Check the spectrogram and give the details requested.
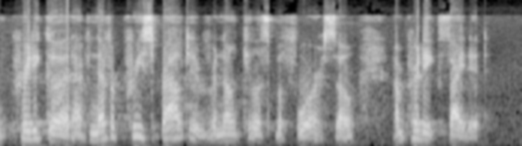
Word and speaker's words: ranunculus: I'm going to plant ronculus ronculus yeah that's how you say it ronculus so I'm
